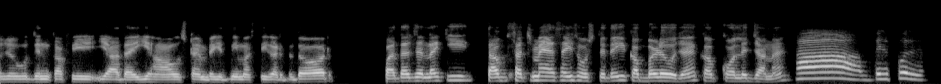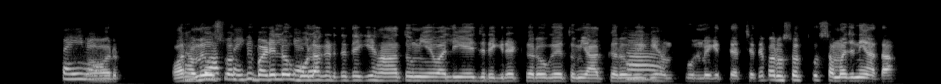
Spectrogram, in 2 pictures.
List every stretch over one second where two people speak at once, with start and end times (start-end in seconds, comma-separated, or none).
11.3-12.6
